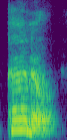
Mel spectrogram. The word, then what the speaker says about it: colonel: here we go Kel not like Colonel it's pronounced colel it's a rank in the military right Kel kernel and next she got it right and it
